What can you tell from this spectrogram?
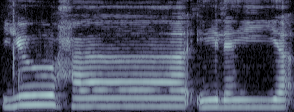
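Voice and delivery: slow melodic tajweed chant; Quran recitation. Shown as a demonstration. Recites verse.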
